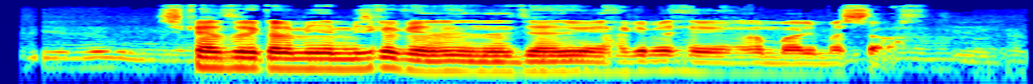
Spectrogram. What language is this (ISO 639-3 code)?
jpn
